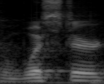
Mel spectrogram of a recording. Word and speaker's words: Worcester: Um I'm the only content creator that can pronounce Worcester correctly. I grew up in Worcester County, so I I cheated.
